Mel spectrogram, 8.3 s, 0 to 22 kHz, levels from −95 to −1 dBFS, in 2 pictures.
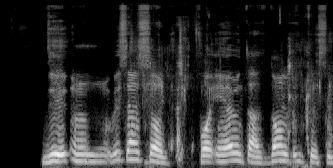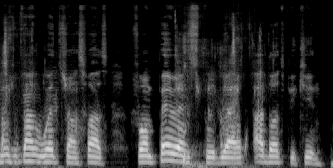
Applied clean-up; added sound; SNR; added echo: neural mask model Resemble Enhance denoiser.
